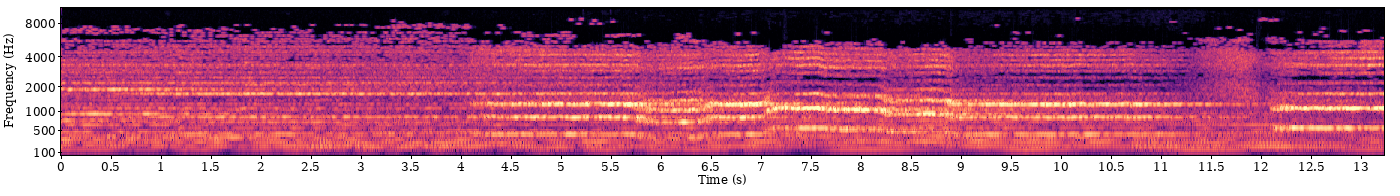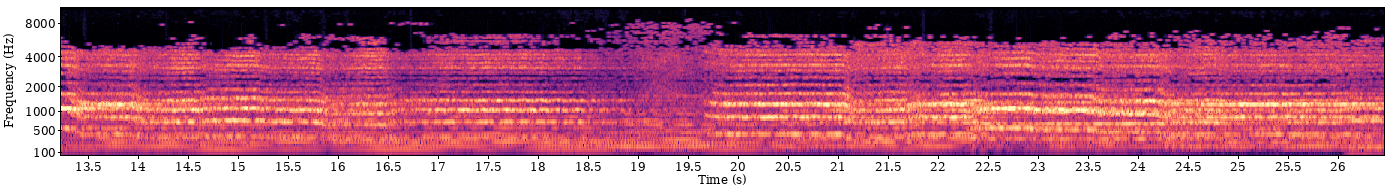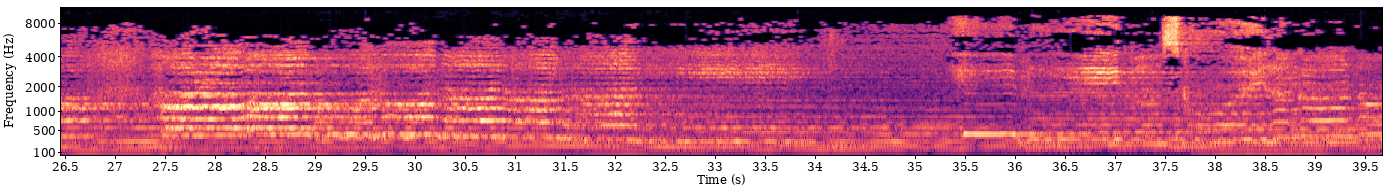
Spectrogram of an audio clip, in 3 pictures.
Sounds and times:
Music: 0.0 - 39.6.

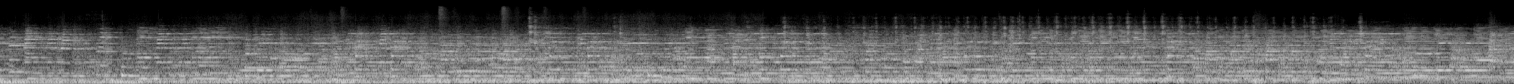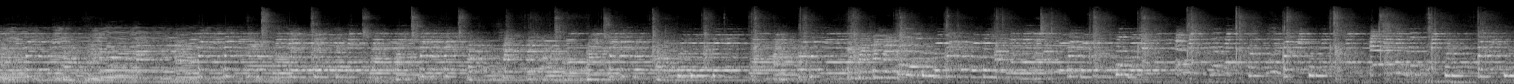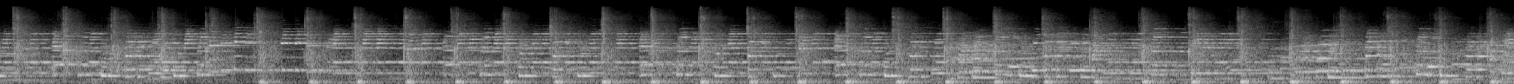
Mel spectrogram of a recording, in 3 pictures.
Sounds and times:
Drum: 0.0 - 45.4
Steelpan: 0.0 - 45.4.

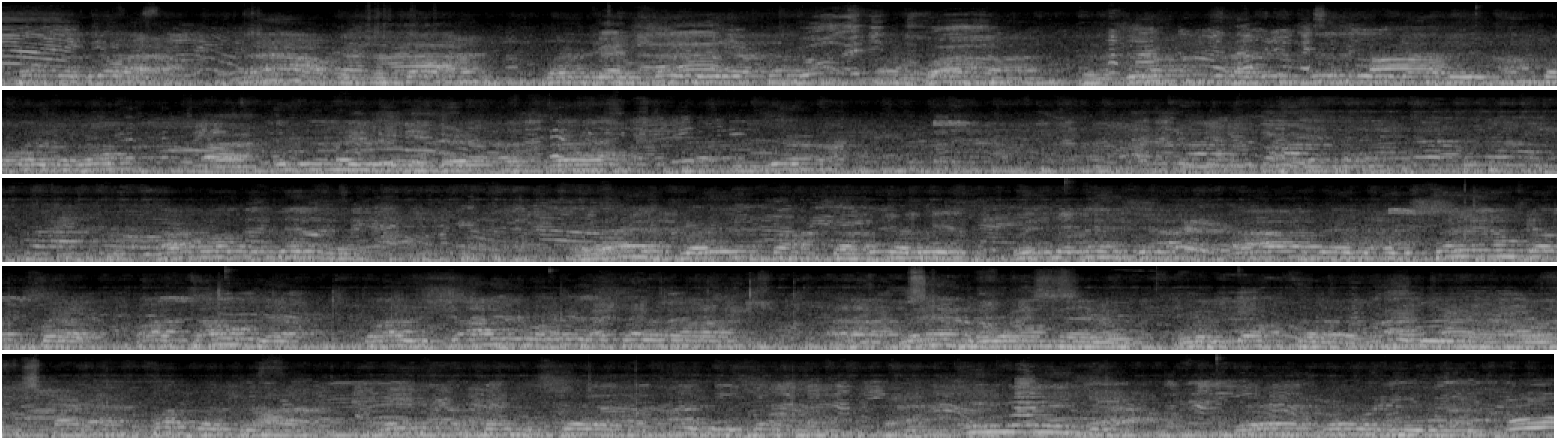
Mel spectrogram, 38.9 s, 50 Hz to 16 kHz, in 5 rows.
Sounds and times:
Speech: 0.0 - 38.8.

